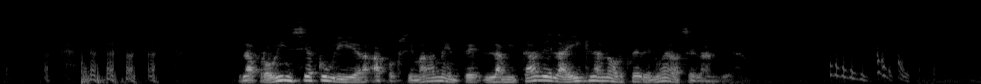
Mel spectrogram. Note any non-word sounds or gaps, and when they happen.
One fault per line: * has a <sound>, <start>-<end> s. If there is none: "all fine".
* has a laugh, 0.4-1.9 s
* has a chirp, 8.3-9.1 s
